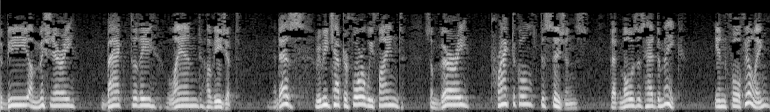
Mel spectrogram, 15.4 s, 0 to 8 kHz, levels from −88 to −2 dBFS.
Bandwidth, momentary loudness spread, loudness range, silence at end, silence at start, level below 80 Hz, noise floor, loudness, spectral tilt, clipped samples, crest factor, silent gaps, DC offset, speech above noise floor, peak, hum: 5.8 kHz; 12 LU; 3 LU; 0 s; 0 s; -58 dBFS; -49 dBFS; -15 LUFS; -11.5 dB/octave; under 0.1%; 16 dB; none; under 0.1%; 34 dB; 0 dBFS; none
